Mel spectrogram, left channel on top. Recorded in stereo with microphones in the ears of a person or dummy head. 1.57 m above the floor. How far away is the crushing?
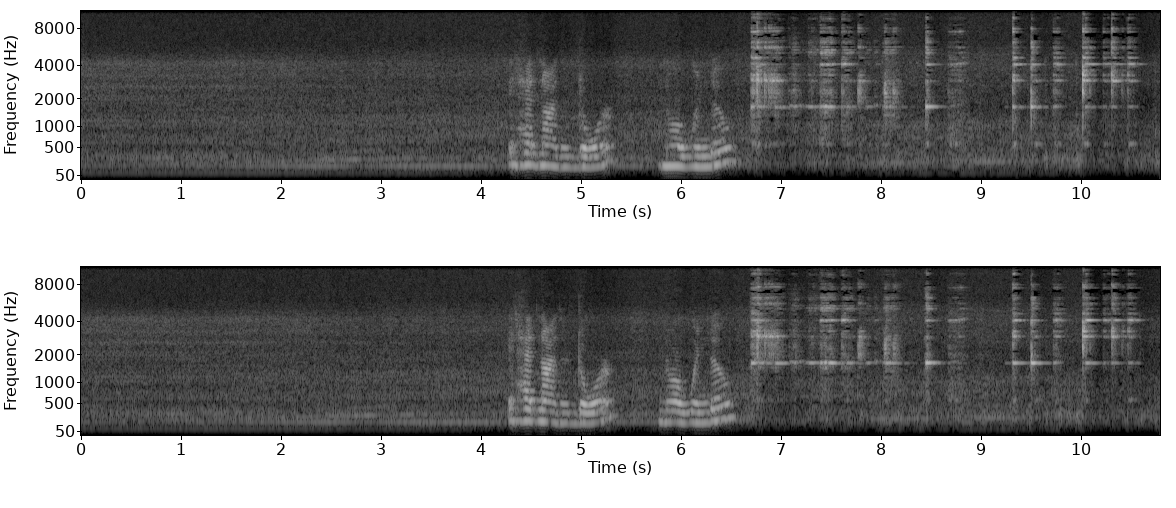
I don't hear crushing.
